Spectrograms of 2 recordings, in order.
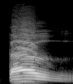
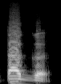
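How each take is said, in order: First: The final consonant is held without bouncing. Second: The final consonant bounces with a release. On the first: The speaker calls it right. "Namun tal. Tidak memantul" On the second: The speaker calls it wrong. "Hati-hati memantul. Tidak dibaca dengan tag"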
